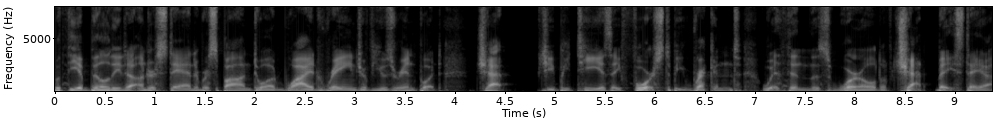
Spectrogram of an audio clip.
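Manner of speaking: epic, dramatic movie trailer announcer voice. Reading a chatbot-written text aloud, in a movie trailer announcer's voice. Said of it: "in the style of a movie trailer announcer's voice".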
